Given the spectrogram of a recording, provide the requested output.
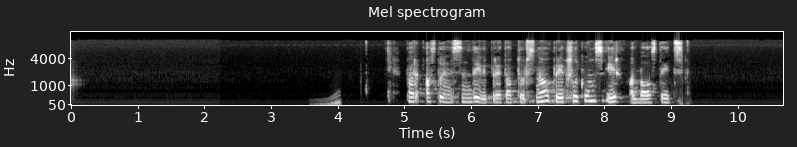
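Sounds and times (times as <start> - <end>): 
low electrical hum: 3.6 - 4.1
speech: 5.0 - 9.3.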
